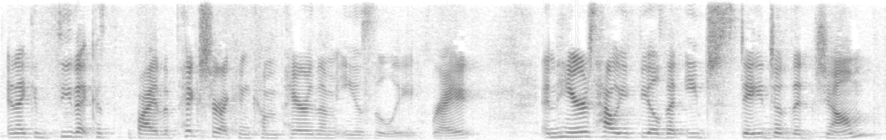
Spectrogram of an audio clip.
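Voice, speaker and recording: Lady teacher doing a classroom read aloud, bright voice kinda high, explains and asks questions, some room noise behind. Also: normal speed. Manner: expressive, instructional, checks in with questions. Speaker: elementary school teacher.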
